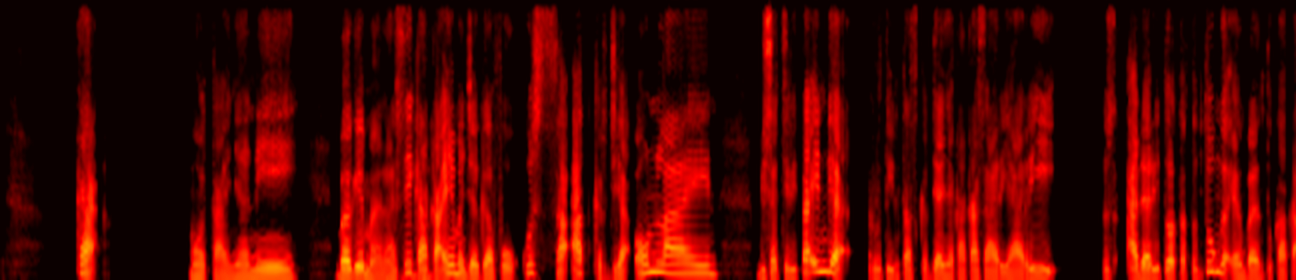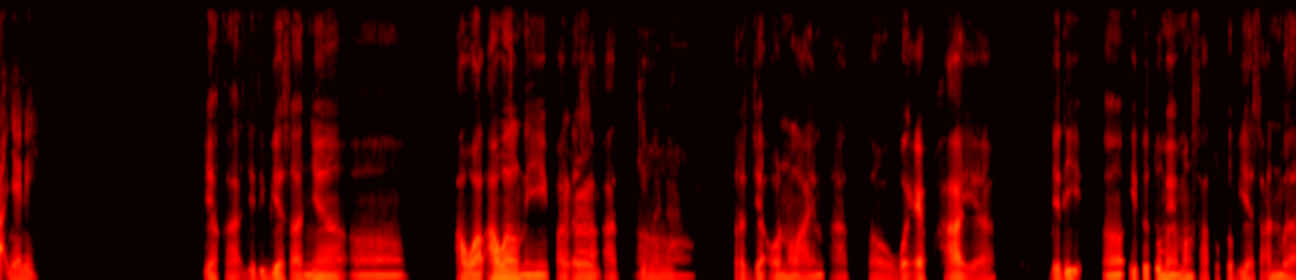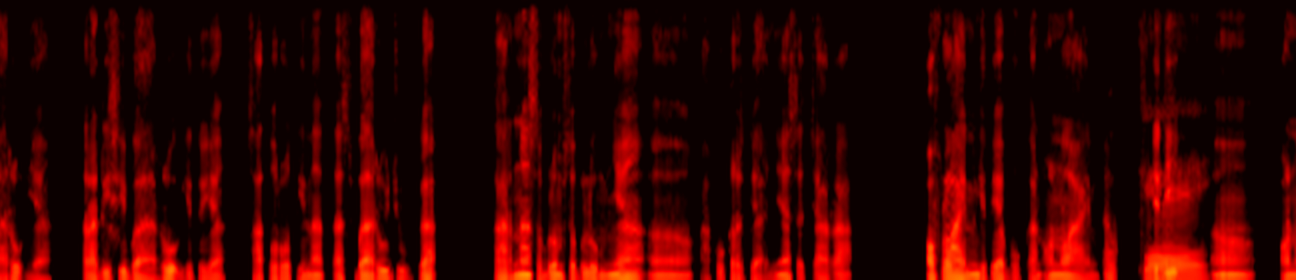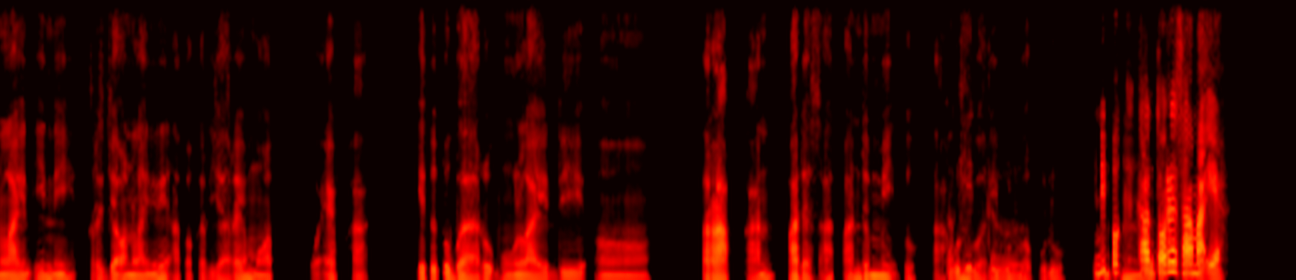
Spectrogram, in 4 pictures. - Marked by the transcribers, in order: tapping; "rutinitas" said as "rutinatas"; in English: "remote"
- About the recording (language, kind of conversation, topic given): Indonesian, podcast, Bagaimana kamu menjaga fokus saat bekerja secara daring?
